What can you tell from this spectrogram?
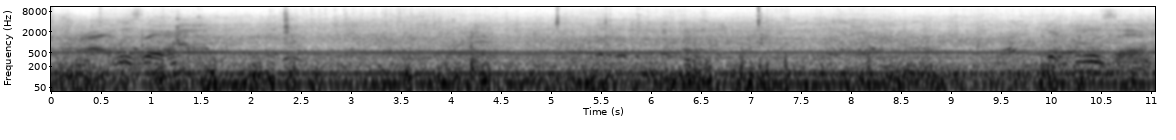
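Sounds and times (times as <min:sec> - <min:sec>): boat engine rumbling: 0:00.0 - 0:11.0.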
